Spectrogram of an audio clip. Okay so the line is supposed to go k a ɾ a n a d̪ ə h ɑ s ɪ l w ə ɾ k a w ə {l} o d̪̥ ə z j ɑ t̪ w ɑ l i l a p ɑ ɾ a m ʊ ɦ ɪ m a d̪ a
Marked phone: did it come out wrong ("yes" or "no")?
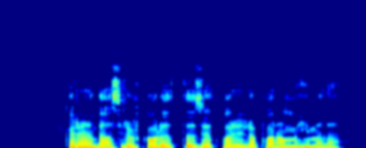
no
